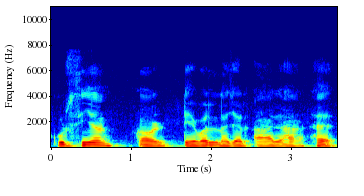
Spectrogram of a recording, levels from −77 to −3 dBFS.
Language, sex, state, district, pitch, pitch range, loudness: Hindi, male, Bihar, Patna, 120 Hz, 115-130 Hz, -15 LUFS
